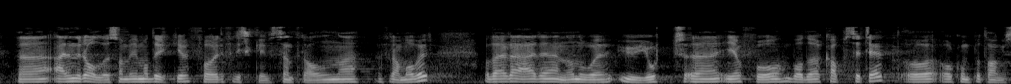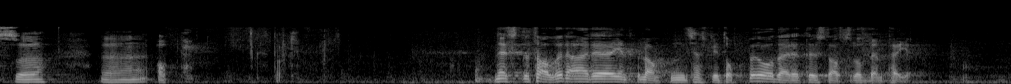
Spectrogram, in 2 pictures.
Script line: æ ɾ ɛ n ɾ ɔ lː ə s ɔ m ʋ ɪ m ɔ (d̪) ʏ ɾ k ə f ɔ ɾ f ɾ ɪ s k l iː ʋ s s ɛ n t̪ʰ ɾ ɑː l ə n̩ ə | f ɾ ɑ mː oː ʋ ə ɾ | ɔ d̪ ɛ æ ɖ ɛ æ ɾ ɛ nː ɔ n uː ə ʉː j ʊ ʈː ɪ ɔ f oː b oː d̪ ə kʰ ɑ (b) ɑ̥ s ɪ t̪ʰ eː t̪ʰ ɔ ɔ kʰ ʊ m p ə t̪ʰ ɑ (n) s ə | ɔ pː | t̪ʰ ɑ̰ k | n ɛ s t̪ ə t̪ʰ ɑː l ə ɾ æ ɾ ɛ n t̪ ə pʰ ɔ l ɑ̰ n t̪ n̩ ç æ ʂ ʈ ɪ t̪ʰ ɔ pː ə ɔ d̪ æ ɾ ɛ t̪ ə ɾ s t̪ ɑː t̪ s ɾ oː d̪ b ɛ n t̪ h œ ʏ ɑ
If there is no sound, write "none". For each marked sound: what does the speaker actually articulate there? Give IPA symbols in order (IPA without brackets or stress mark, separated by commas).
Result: d̪, p, ŋ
